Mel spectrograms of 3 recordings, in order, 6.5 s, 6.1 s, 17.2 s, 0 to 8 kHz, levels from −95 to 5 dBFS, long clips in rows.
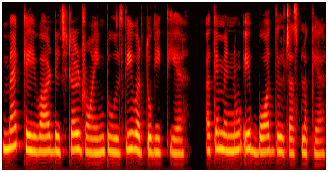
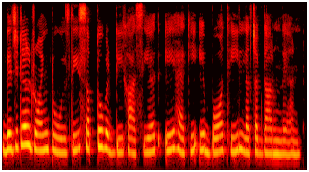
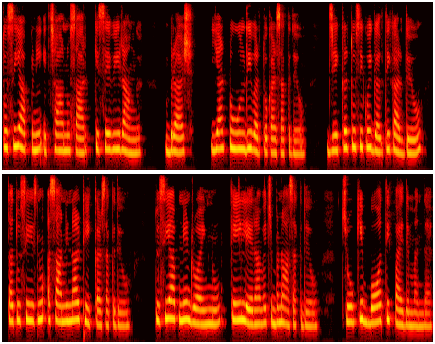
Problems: constant background noise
